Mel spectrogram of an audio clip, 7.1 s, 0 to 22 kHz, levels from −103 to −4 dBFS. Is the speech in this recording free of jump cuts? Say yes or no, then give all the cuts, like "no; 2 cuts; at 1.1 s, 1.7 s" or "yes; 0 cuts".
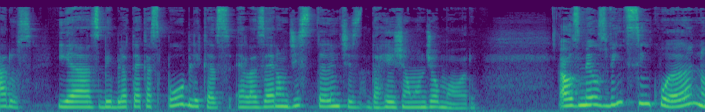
no; 1 cut; at 3.6 s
